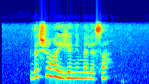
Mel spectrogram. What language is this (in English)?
Kabyle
